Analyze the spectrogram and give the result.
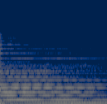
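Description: A gong rings out loud, its deep metallic tone sustaining steadily with a rich shimmer of overtones throughout the short moment, with no voices present.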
